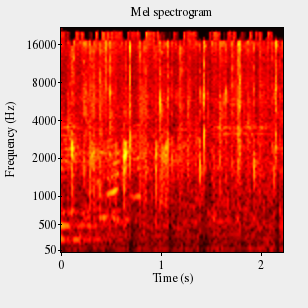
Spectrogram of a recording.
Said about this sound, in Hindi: हमारी सच्ची श्रद्धांजलि तालियों के माध्यम से डॉक्टर श्यामा प्रसाद मुखर्जी को अर्पित हो।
